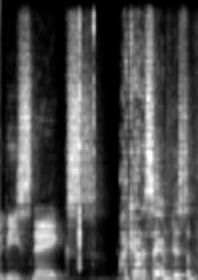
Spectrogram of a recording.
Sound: mouse clicking

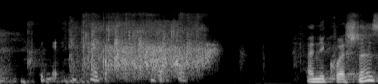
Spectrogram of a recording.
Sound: applause

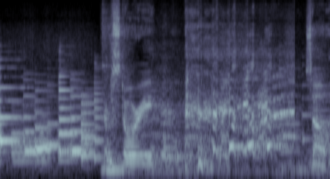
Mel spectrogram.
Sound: joyful laughter

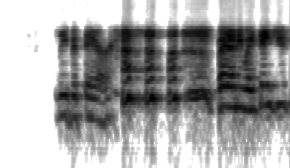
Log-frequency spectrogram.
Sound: laughs

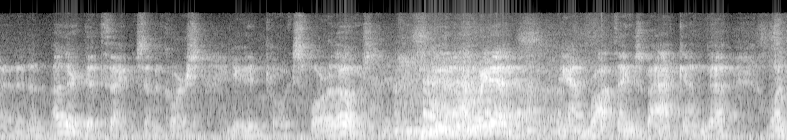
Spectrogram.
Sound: laughter

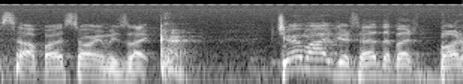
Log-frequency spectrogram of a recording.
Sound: clears throat

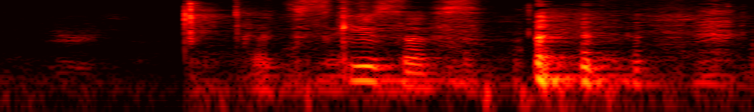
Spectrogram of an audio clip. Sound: laughter

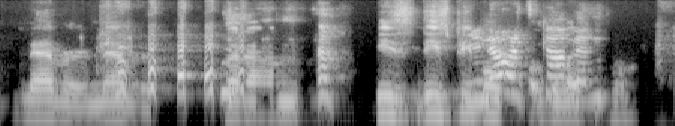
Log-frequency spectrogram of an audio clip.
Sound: laughs

